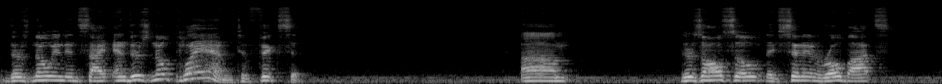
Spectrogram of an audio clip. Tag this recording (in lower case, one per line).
speech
